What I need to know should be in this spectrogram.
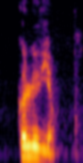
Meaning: colluvium (a loose accumulation of rock and soil debris at the foot of a slope)
- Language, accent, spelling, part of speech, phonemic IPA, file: French, France, colluvion, noun, /kɔ.ly.vjɔ̃/, LL-Q150 (fra)-colluvion.wav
